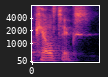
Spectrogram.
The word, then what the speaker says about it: Celtics: How do you spell Celtics? Celtics the same way as it's spelled there. Okay, well, it's a soft C for us. All of you hard C's over there can yell all you want.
